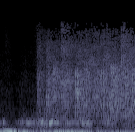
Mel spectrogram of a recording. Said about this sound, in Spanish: Ahora, ahora sí que me he ganado aquí un aplauso. Venga.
